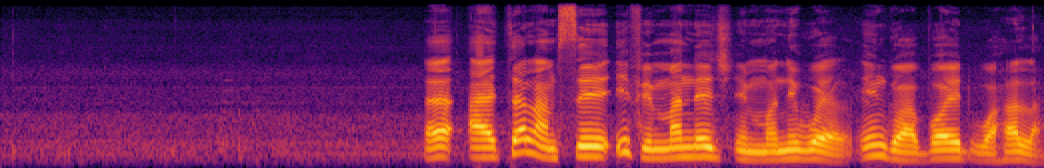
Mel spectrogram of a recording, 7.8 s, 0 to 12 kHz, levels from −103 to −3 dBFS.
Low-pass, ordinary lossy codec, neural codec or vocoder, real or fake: 10.8 kHz; none; none; real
